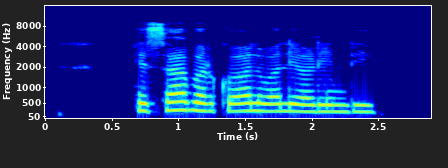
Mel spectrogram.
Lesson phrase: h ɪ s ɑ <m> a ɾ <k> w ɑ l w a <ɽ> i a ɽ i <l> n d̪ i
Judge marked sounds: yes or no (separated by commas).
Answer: no, yes, no, no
